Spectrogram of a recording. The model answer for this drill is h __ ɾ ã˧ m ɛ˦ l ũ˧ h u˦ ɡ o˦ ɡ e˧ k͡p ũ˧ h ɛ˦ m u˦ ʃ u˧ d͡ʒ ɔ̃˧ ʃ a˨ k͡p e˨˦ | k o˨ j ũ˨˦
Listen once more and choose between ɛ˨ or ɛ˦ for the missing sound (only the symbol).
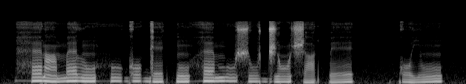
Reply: ɛ˦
